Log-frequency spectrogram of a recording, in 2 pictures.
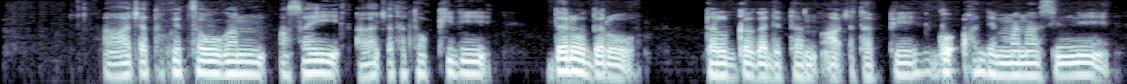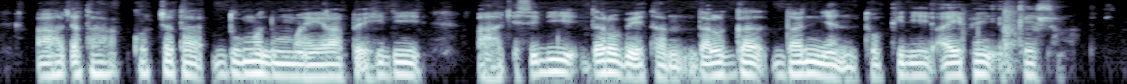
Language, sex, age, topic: Gamo, male, 25-35, agriculture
